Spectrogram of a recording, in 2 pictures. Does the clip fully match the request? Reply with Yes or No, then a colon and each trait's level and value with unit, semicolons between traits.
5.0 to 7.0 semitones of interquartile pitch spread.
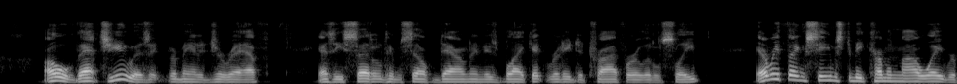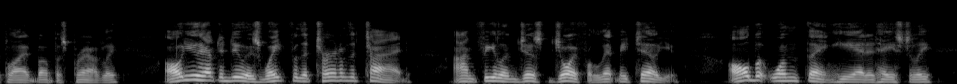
Yes: wide, 5.4 semitones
